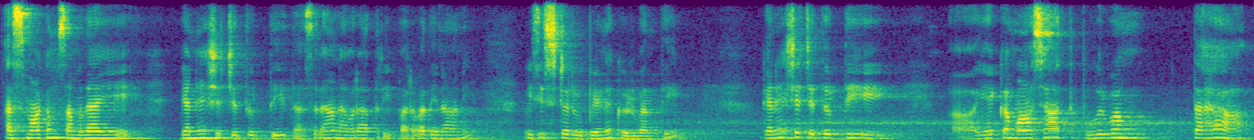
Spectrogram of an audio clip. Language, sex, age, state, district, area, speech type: Sanskrit, female, 30-45, Andhra Pradesh, Bapatla, urban, spontaneous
